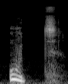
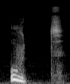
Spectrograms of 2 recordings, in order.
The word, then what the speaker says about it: août: And then here, two options, because, well, two options are acceptable in French. The first one, you don't pronounce the final T. Ou. Ou. Ou. Second one, you pronounce it. Août. Août.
